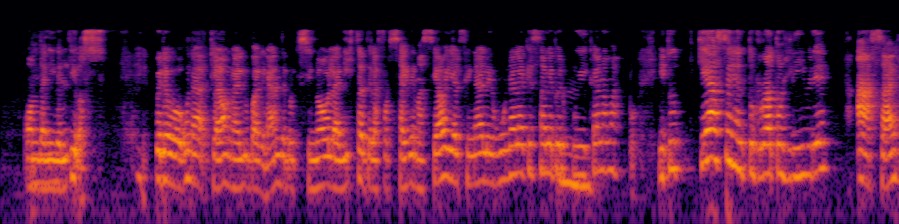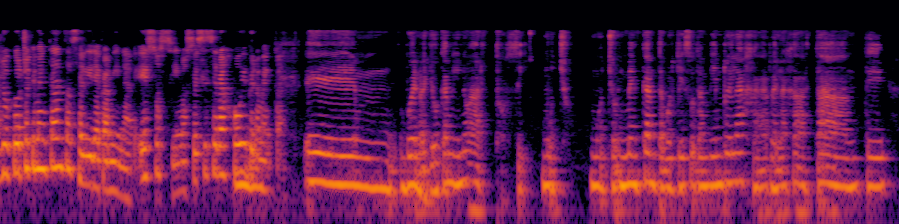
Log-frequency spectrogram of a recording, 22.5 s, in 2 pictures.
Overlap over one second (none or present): none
